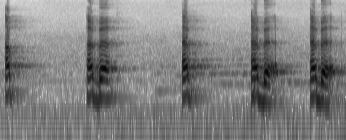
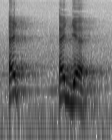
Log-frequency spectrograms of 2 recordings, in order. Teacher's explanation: suara yang mantul disebabkan karena benturan 2 sisi makhraj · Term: sifat qalqalah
